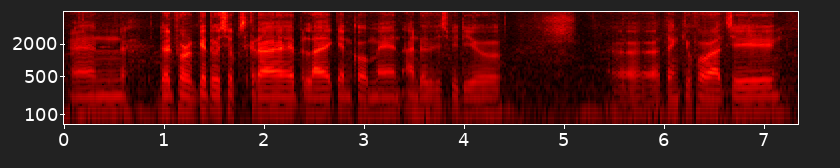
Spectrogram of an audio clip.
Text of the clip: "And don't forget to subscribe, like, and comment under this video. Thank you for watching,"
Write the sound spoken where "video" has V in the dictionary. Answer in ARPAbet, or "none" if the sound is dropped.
F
